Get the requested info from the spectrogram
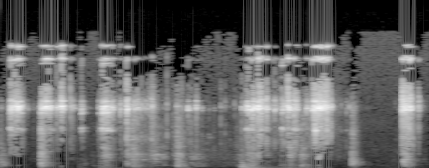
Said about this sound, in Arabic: أقفل عليه الباب ولا تدع أحدا يدخل عليه.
